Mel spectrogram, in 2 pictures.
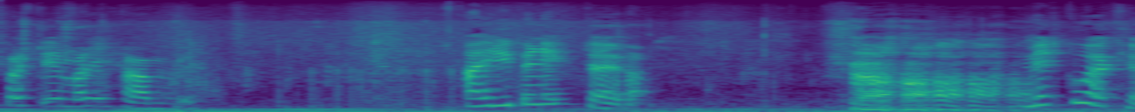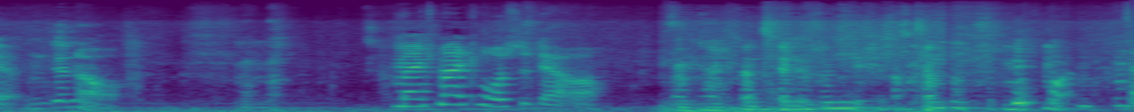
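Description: A cable car cabin hums steadily while moving.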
